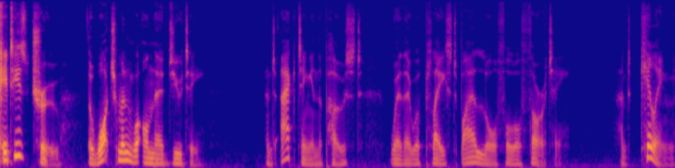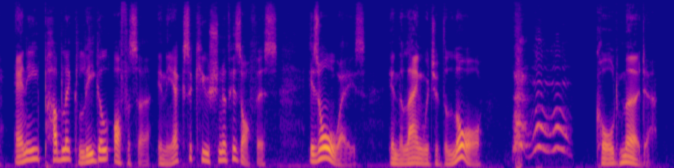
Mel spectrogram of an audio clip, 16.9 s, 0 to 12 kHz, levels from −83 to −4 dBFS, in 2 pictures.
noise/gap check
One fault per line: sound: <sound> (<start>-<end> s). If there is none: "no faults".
sound: bark (14.8-15.6 s)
